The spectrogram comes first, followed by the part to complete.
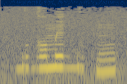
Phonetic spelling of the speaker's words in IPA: b o˦ ɡ ɔ˦ m ɛ˦ ɡ͡b u˦˨ k͡p ũ˧

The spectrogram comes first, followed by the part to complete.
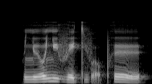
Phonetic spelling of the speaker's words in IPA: lʲ o lʲ ɨ v e tʲ β ɔ̰ pʰ ɘ

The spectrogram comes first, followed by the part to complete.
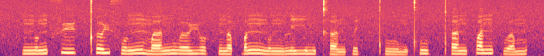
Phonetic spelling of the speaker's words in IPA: n̪ ʊ˨˥ ŋ f yː˥ k̚ pʰ ɵ˥ ɥ f ʊ˨˥ ŋ m ɐ˨˥ n w ɵ˨˧ ɥ ʊ˨ k̚ n̪ ɐ˨ p̚ ɐ˥ ŋ n̪ ʊ˨ ŋ l iː˧ m kʰ ɐ˨˩ n p ɪ˨ k̚ pʰ uː˨˩ m kʰ uː˥ k̚ pʰ ɐ˥ n p ɐ˥ n kʷ ɐ˨˧ m

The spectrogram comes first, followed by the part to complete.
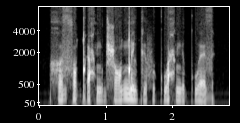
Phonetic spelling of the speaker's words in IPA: x ʌ z s ɔ ǃʼ ɛ ħ ŋʷ ɯ d ʂ ɔ ŋ͡ǃ e lʲ kʲ ʌ f ɯ kʷʼ ʌ ħ ŋ e kʷʼ ɛ z

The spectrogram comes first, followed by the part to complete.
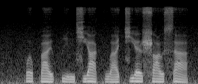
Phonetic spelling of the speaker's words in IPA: p ɤ˧˥ p a˧˥ ɪ̯ p i˨˩ n ɕ j ä˥˩ k w ä˧˥ t͡ɕ j ɛ˥˧ ʂ ɑ˥˧ ʊ̯ s ä˥˩

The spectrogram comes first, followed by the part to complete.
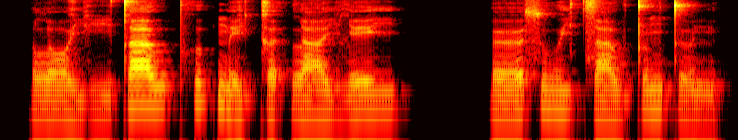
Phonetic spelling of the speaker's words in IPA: l ɔː˨˩ j iː˨ t̪ aː˥ w pʰ ʊ˥ k̚ m e˨˩ j k ɐ˧ t̚ l aː˨˧ j l e˥ j | œː˨˥ s uː˧ j t͡s aː˨ w t̪ ʊ˥ ŋ t̪ ɵ˨˩ n

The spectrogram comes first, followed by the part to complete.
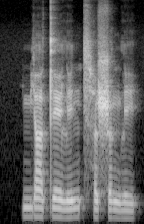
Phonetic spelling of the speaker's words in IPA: m j ä˥˧ t̪ e˥˩ ɪ̯ l i˥ n t͡sʰ ä˨ ʂ ɤ˥˧ ŋ l i˥˩

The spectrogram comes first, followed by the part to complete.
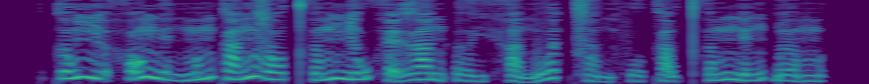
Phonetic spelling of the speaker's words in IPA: k ə˨˦ w ɲ ɨ̰˧˨ ə̯ h ɔ̰˧˥ ŋ e̤˨˩ n m ə˨˦ m k a˨˦ ŋ z ɔ˧ t̪ʰ ə˨˦ m ɲ ə˨˦ w h ɛ̰˧˨ ɣ a˧ n ʔ ə̤ː˨˩ j h a˧˩ n v ə˦˥ t̚ s a̤˨˩ n f o̤˨˩ k a̰˧˨ w t̪ʰ ə˨˦ m ŋ e˨˦ ŋ ɓ ə˧ m

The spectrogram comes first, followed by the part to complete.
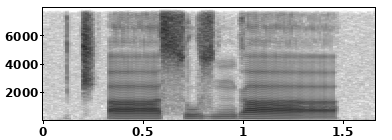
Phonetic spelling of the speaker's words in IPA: t͡ʃʼ aː s u z ŋ ɡ aː

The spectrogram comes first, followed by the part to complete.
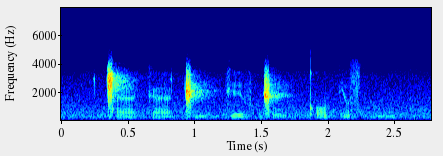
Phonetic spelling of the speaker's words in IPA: ǁ æ˨ k æ˨ ǁ ʉ˨ k e˦ v ǁ o˨ v kʼ ɔ˧ pʲ ɔ˧ s k u˨˦ k

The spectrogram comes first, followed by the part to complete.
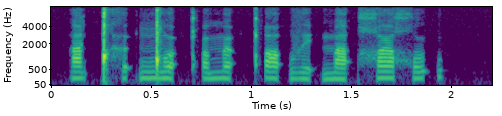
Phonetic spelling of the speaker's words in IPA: a ǃʰ ə ʔ ŋ͡ǃ o ʔ qʼ u m œ ʔ qʼ ɔ ʔ v e ʔ m a ʔ χ œ χ u ʔ

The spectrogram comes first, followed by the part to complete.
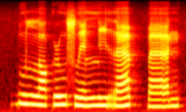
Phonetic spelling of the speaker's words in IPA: ɓ u lː ɒ k ɹ u sʷ e lː i r æ pː æ ŋ

